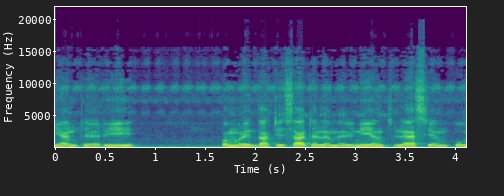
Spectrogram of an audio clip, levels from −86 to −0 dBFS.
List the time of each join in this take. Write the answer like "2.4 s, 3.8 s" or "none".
none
